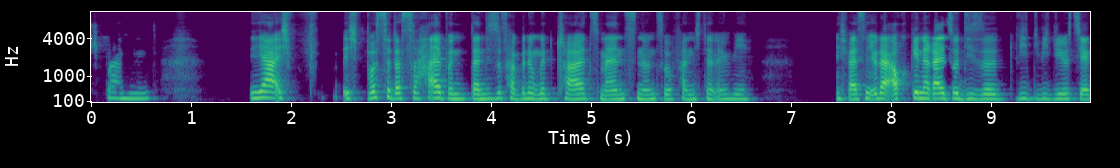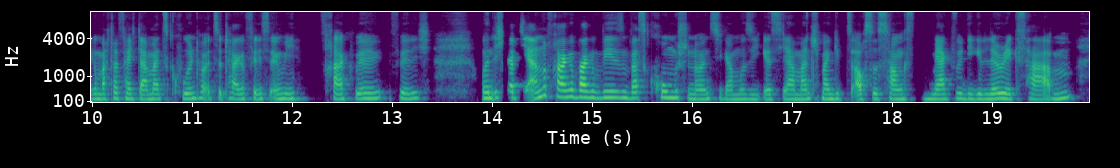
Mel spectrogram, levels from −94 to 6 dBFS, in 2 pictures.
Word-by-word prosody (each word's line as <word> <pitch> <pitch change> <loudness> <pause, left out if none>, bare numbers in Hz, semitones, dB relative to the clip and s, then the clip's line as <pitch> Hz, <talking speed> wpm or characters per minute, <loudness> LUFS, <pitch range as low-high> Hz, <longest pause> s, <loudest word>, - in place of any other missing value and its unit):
Spannend. 195 0 -5 0.9
Ja, 215 0 +7
ich 210 - -1
w - - -28 0.5
ich 205 0 -3
wusste 220 +3 +2
das 195 0 +2
so 200 0 -3
halb 210 -1 +5
und 180 0 -1
dann 175 0 +4
diese 185 +2 -3
Verbindung 190 -1 -1
mit 185 0 -3
Charles 180 +1 +2
Manson 175 +2 -1
und 175 +2 -3
so 170 -1 -4
fand 170 0 -5
ich 175 - -11
dann 175 -2 -4
irgendwie 175 0 -5 0.8
ich 190 -2 -5
weiß 170 +2 +4
nicht, 195 - +2
oder 185 -1 +8
auch 175 0 +2
generell 195 -2 +7
so 195 +1 +2
diese 175 -1 -2
Vid 185 -1 -7
Videos 180 0 -3
die 180 -1 -3
er 170 - +4
gemacht 180 +1 -3
hat, 200 - -2
fand 185 -2 -2
ich - - -21
damals 175 +1 -1
cool 185 - 0
und 200 - -4
heutzutage 185 -3 -4
finde 185 0 -5
ich 185 - -6
es - - -15
irgendwie 185 +1 -4
fragwür 185 +3 -2 0.2
würdig. 205 +1 -5 0.5
Und 205 0 +2
ich 210 0 -6
glaube, 220 0 0
die - - +2
andere 310 - +2
Frage 245 -1 +5
war 235 -1 +9
gewesen, 225 0 -1
was 210 0 -1
komische 220 -3 -2
90er- 170 0 -5
Musik 170 0 -7
ist. 170 0 -5
Ja, 170 - -2
manchmal 175 +1 -2
gibt 180 0 -6
es - - -10
auch 170 - +1
so 175 - -3
Songs, 175 -1 -4
die 175 - -9
merkwürdige 175 0 -2
Lyrics 180 +1 0
haben 185 +5 -2
185 Hz, 215 wpm, -24 LUFS, 175-200 Hz, 0.9 s, war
